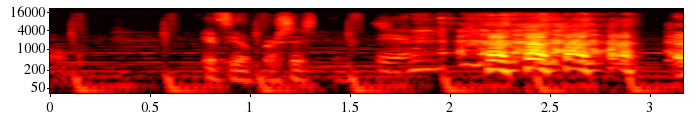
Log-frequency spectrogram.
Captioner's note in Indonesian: keduanya tertawa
